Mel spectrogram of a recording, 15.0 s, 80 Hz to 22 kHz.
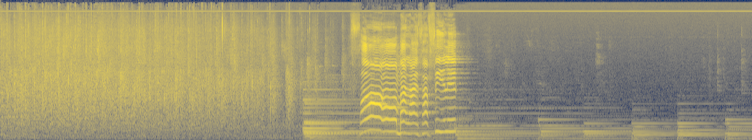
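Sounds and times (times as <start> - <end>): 
crowd clapping: 0.0 - 9.0
speech: 8.0 - 9.3.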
